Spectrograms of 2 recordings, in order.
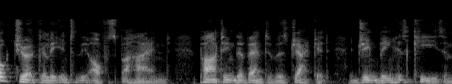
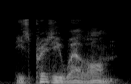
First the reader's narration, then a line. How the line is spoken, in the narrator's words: Professor McHugh said in a low voice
